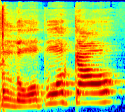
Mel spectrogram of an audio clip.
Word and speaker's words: 萝卜糕: The word of the day today is 萝卜糕.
